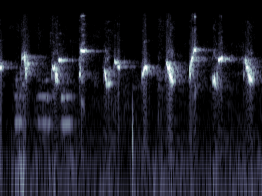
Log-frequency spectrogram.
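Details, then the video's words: Lively, bright whistled notes from a yellow-vented bulbul, Jogjakarta trucukan, come roughly three per second. Some have buzzy overtones, and soft steady low whistles accompany the first phrases. "Trucukan Jogjakarta"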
